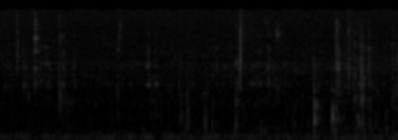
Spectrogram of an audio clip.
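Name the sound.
sipping a drink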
